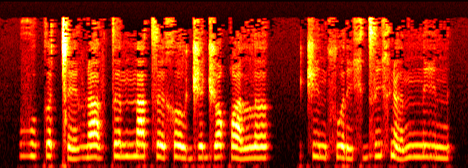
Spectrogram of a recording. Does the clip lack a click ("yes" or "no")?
no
